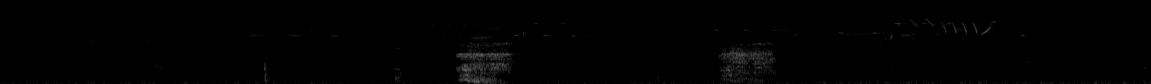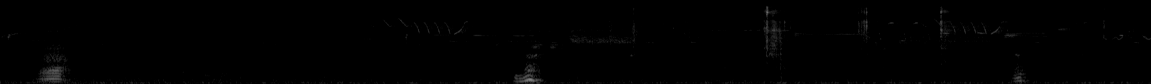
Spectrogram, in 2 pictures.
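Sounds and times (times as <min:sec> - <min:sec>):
faint bird chirps: 0:00.0 - 0:23.0
climber grunting with effort: 0:04.6 - 0:05.2, 0:07.2 - 0:07.8, 0:11.9 - 0:12.3, 0:16.7 - 0:17.0.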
